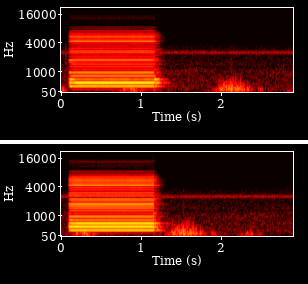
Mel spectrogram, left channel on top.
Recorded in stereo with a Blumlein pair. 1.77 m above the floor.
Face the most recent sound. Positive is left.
turn(degrees=-65)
